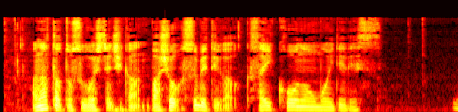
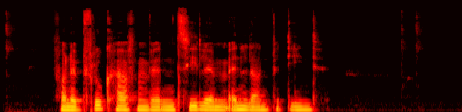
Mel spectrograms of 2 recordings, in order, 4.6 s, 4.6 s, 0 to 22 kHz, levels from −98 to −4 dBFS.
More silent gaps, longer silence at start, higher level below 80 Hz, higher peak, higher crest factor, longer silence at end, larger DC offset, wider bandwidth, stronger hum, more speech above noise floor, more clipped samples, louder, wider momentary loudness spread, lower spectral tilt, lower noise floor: neither; second, 0.2 s vs 0.6 s; first, -40 dBFS vs -74 dBFS; first, 0 dBFS vs -24 dBFS; about the same, 18 dB vs 16 dB; second, 0 s vs 1.45 s; neither; second, 11.5 kHz vs 15.5 kHz; neither; second, 38 dB vs 49 dB; neither; first, -17 LUFS vs -40 LUFS; first, 11 LU vs 7 LU; second, -3 dB/octave vs -7.5 dB/octave; second, -56 dBFS vs -88 dBFS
